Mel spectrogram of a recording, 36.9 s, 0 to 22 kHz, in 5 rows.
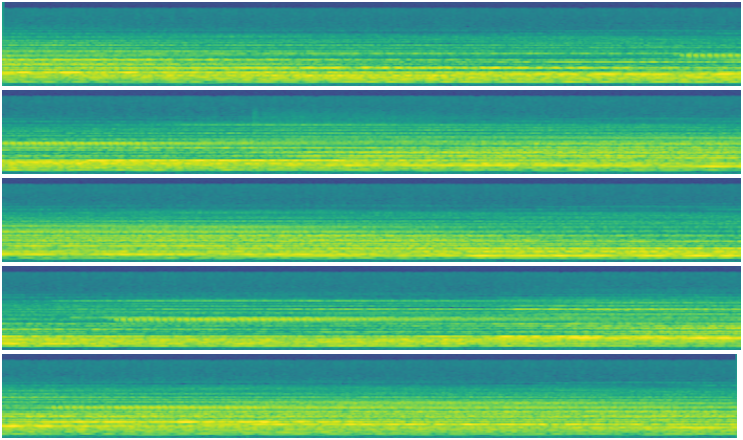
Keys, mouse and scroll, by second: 0.1 alt+z, 0.5 alt+click, 1.0 alt+z, 1.2-4.4 typing, 2.9 alt+z, 3.5 shift+middle click, 3.7 scroll up 1, 5.9 g, 7.7 middle click, 8.3 alt+z, 8.7 middle click, 9.4 alt+click, 9.7 scroll down 1, 9.7-11.5 middle drag, 11.5 alt+z, 12.1 alt+z, 12.3 g, 14.3 middle click, 15.1 e, 17.6 i, 19.7 alt+z, 20.5 alt+shift+click, 21.0 alt+z, 21.3 g, 23.7 alt+z, 24.0 alt+click, 24.4 alt+z, 25.1 e, 27.2 alt+z, 27.4-28.9 middle drag, 28.9 alt+click, 29.8 g, 31.4 alt+z, 31.7 shift+middle click, 32.0 Tab, 32.1 middle click, 32.3 scroll down 4, 32.6-33.4 middle drag, 33.4 Tab, 33.6 middle click, 33.8 scroll up 4, 34.0 alt+z, 34.6 alt+shift+click, 35.0 middle click, 35.8 alt+z, 36.1 middle click, 36.4-36.8 scroll down 2, 36.8 middle click.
